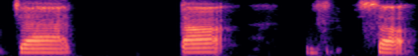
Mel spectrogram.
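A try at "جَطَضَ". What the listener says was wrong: Lo, ada titiknya. Ketukar kamu. Jatodo. Kalau tadi so. Ayo lagi, ulang.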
